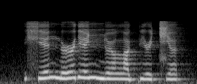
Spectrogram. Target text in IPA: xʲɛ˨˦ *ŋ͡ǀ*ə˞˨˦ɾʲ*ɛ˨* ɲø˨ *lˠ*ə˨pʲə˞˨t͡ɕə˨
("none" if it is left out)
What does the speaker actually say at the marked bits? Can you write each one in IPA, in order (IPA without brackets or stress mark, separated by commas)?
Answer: n, ɛ˨˦, lˠ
